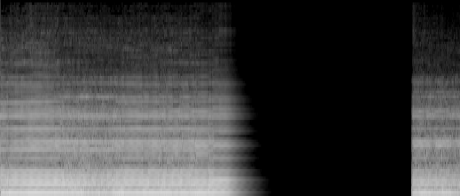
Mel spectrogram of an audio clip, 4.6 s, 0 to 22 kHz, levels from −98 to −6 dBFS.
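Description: A music clip that turns choppy and robotic from 1.75 to 2.20 s, with the sound breaking into a rapid series of holes that are smeared over by a robotic continuation. This is repeated packet loss (robotic sound): five gaps arrive in quick succession, the longest about 60 ms, and each is filled by extending the last bit of audio, so roughly a third of that stretch is patched sound rather than the music itself. At 2.20 s the playback falls away entirely until 4.13 s. A brief fading buzz gives way to about 1.5 s of silence, and the music then resumes further along with the missing passage simply gone. This is likely a long network dropout, with nearly two seconds of audio never reaching the receiver and the concealment unable to bridge a gap that long.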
